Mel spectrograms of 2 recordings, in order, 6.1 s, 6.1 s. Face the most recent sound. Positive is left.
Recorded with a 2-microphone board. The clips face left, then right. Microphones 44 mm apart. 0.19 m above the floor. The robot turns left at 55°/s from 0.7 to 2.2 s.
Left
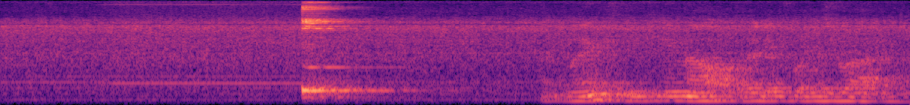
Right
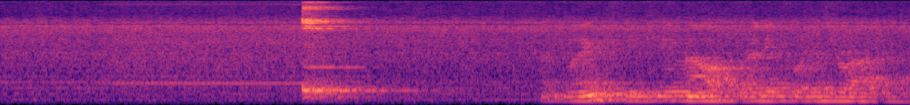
turn(degrees=0)  # may be behind; listen again after turning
